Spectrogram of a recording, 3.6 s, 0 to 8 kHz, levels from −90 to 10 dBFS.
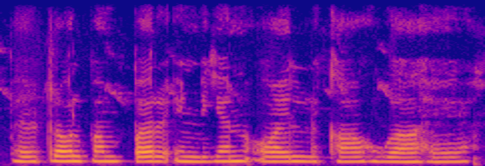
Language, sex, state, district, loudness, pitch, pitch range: Hindi, female, Uttar Pradesh, Lalitpur, -17 LUFS, 230 Hz, 225-235 Hz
